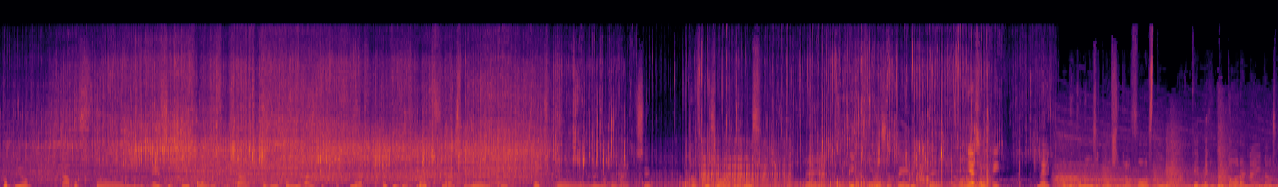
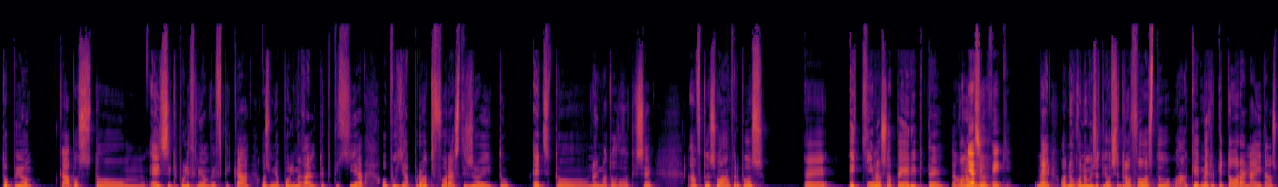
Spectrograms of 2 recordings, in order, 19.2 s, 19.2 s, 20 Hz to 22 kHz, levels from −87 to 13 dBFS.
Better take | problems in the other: second | household noises; very loud; throughout; 4 dB above the speech

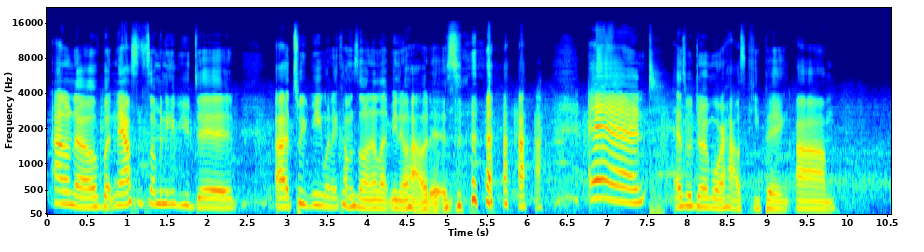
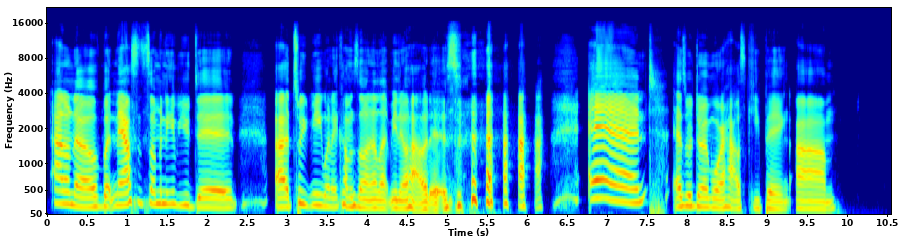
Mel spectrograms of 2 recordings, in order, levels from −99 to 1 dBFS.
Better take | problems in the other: second | crowd noise; faint; throughout; 20 dB below the speech

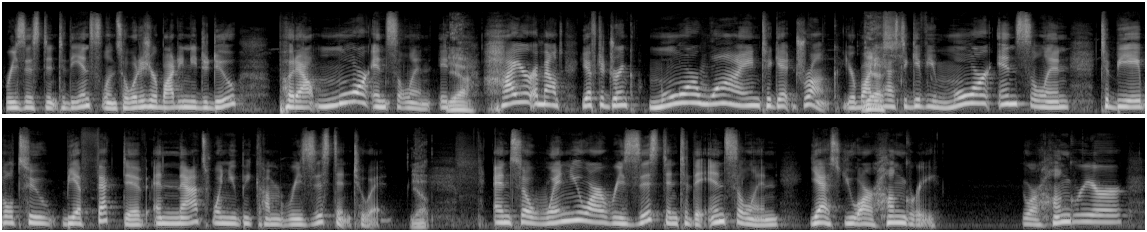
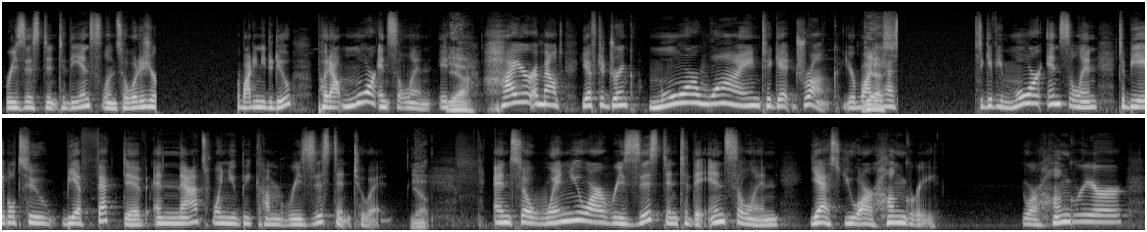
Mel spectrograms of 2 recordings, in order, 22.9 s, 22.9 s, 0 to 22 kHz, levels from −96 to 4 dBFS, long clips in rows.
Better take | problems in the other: first | audio freezing; at 1.5 s for 1 s and at 9 s for 1 s

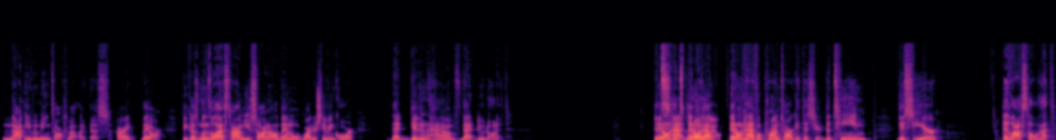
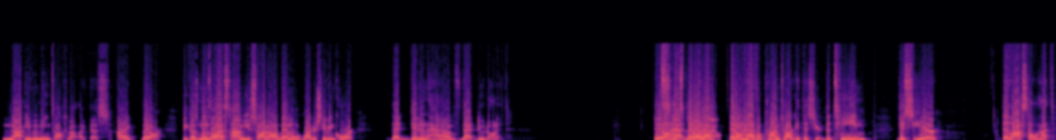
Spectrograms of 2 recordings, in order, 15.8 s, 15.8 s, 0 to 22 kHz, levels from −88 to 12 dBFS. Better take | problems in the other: first | distortion; heavy; 9% of the sound clipped

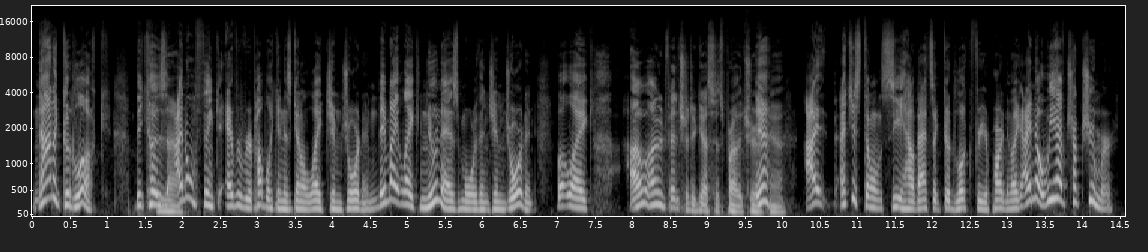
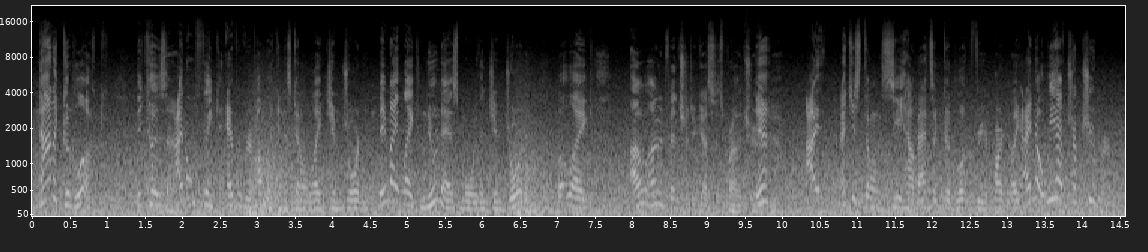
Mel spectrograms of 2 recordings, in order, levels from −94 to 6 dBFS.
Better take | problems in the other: first | wind noise on the microphone; heavy; 5 dB below the speech

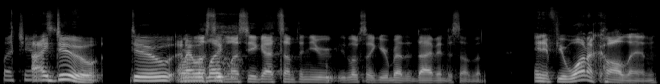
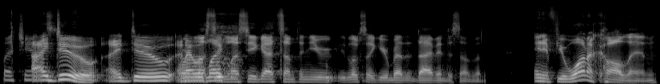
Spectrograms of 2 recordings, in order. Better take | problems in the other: second | audio cutting out; at 1 s

